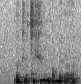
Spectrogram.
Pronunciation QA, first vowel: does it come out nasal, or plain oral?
oral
